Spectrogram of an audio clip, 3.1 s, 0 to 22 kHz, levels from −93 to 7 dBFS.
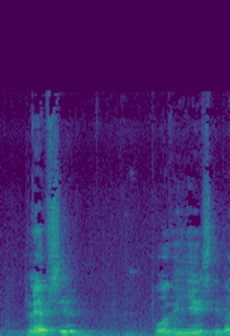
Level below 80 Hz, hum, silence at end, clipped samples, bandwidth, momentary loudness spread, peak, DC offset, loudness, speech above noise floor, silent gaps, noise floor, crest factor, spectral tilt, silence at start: -56 dBFS; none; 0 s; under 0.1%; 16 kHz; 20 LU; -6 dBFS; under 0.1%; -25 LUFS; 25 dB; none; -50 dBFS; 20 dB; -5 dB/octave; 0.1 s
